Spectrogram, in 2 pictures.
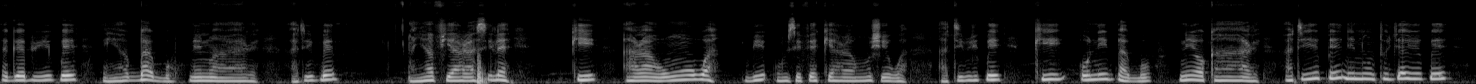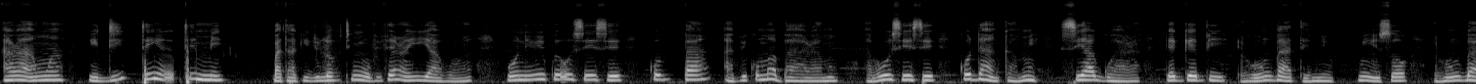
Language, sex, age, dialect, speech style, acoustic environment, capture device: Yoruba, male, 25-34, Nigeria - Ibadan, happy; excited; relaxed, nature, mobile / Linux / Chrome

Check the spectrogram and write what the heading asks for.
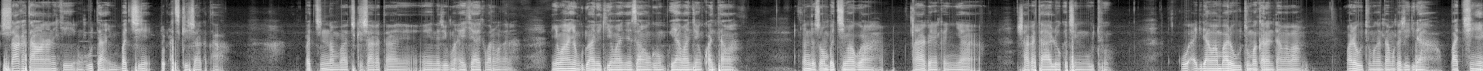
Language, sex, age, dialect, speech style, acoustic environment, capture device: Hausa, male, 18-24, Nigeria - Pidgin-influenced, excited; relaxed, silence; appliances, desktop / Linux / Chrome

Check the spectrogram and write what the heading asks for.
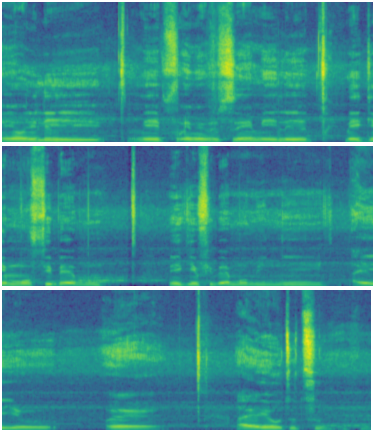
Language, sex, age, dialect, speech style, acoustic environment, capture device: Yoruba, male, 18-24, Nigeria - Lagos, tired, appliances; music; nature; people talking, mobile / Linux / Chrome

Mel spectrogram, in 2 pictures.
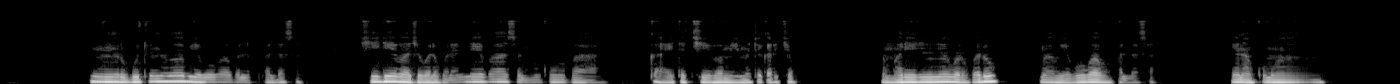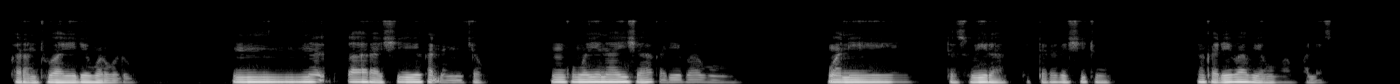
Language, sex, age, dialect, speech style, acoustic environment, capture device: Hausa, male, 25-34, Nigeria - Kano, relaxed, silence, mobile / Linux / Chrome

